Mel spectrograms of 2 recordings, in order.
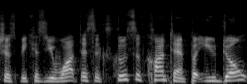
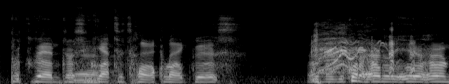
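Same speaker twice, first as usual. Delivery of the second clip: muffled villain voice, pitched much lower; 5 semitones lower than usual. Joking about wearing the Bane mask on Fridays, speaker switches to a Bane impression. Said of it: "that was my Bane impression".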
